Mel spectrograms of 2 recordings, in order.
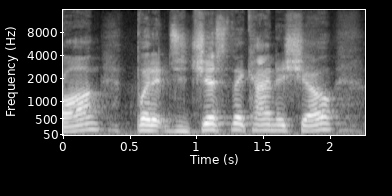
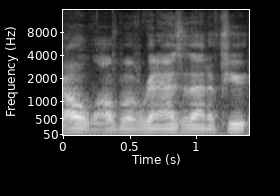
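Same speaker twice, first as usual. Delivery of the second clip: smug, self-important, pretentious, arrogant, acted-out tone; 7 semitones lower, 8 dB quieter than usual. Mocking a creator dodging questions about the next season: mocking a pretentious, arrogant answer. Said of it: "makes you sound pretentious and arrogant".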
